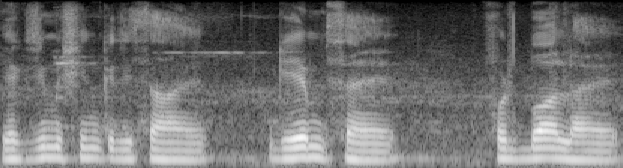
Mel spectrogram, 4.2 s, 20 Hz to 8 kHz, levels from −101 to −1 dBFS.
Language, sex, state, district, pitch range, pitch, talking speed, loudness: Hindi, male, Punjab, Pathankot, 120-140 Hz, 130 Hz, 130 wpm, -17 LUFS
